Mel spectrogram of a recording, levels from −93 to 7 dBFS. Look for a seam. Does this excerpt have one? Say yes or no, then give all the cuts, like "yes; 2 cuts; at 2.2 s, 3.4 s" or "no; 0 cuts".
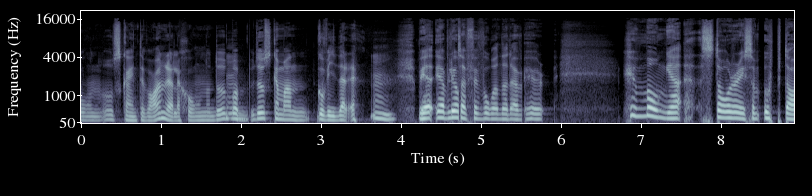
yes; 4 cuts; at 3.0 s, 3.5 s, 4.7 s, 5.5 s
